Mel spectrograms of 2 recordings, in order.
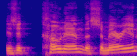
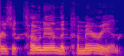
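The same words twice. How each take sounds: First: "Cimmerian" with a soft s at the start; soft-C pronunciation. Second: "Cimmerian" with a hard k at the start; hard-C pronunciation. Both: Shown as a demonstration. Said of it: "how do you pronounce those".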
